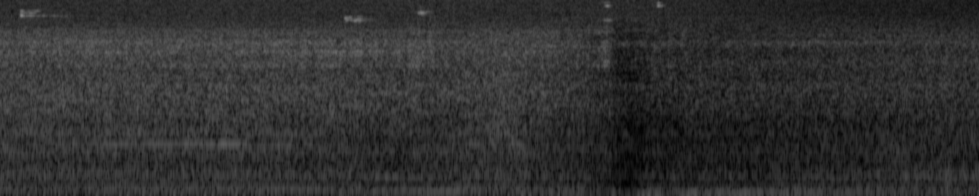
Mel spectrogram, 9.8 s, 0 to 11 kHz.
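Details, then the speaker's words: 1967 Mustang after adding about two gallons of gas: even, steady V8 rumble with no stumble or misfire; runs much better, normal running once fuel reached the carburetor. "Well, that must be what it was, because that's a lot better."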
